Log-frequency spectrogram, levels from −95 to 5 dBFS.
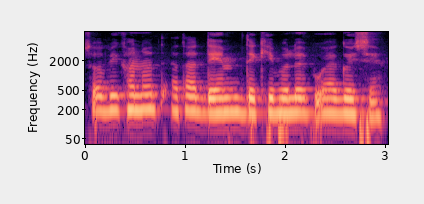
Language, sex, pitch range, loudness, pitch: Assamese, male, 170-185 Hz, -14 LUFS, 170 Hz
